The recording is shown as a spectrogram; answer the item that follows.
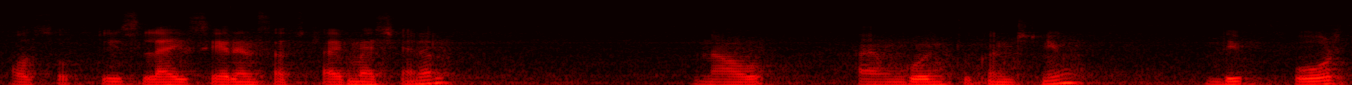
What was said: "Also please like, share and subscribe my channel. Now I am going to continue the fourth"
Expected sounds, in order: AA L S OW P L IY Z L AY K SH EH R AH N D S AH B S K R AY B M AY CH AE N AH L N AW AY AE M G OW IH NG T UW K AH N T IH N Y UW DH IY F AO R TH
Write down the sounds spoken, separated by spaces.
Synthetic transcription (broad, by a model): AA L S OW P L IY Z L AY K S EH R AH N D S AH B S K R AY B M AY CH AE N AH L N AW AY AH M G OW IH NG T UW K AH N T IH N Y UW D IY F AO R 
